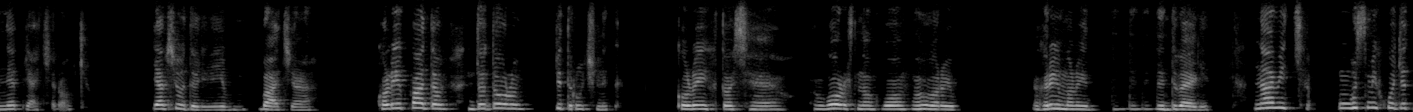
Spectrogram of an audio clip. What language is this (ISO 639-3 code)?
ukr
